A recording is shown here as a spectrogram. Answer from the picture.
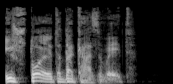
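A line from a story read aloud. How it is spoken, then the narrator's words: Irritated question. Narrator (Russian): раздраженно спросил Сыровяткин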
